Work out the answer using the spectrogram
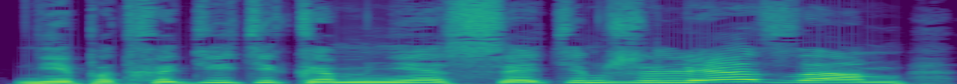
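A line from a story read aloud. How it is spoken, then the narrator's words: Shrieking. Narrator (Russian): завизжал Паниковский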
